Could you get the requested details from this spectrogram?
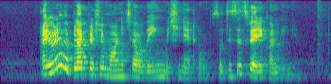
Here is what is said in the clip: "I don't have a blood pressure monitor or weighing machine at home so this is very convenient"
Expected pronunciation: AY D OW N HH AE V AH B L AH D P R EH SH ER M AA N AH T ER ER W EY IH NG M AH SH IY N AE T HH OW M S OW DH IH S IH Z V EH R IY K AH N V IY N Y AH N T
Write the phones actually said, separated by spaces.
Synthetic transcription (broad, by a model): AY D OW N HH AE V AH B L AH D P R EH SH ER M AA N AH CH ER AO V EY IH NG M AH SH IY N AE T HH OW M S OW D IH S IH Z V EH R IY K AH N V IY N Y AH N T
